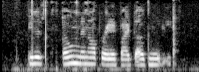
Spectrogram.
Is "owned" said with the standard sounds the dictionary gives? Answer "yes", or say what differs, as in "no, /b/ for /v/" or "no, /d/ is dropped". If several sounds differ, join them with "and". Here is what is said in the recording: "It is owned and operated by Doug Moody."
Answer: no, /d/ is dropped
